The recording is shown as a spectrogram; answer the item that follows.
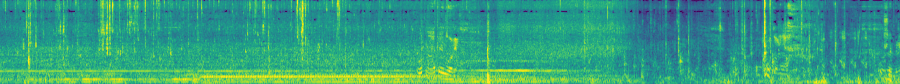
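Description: A motor running steadily, its pitch stepping up about four seconds in, then cutting out about twelve and a half seconds in, with a sharp click just before ten seconds. After that, scattered knocks and handling sounds.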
